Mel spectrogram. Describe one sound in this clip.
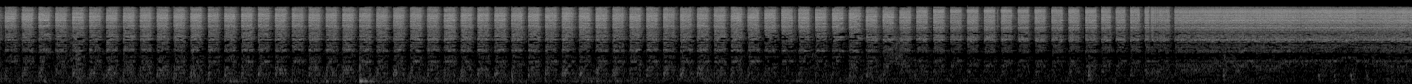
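A plasma globe buzzes with a fast, high, pulsing hiss.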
